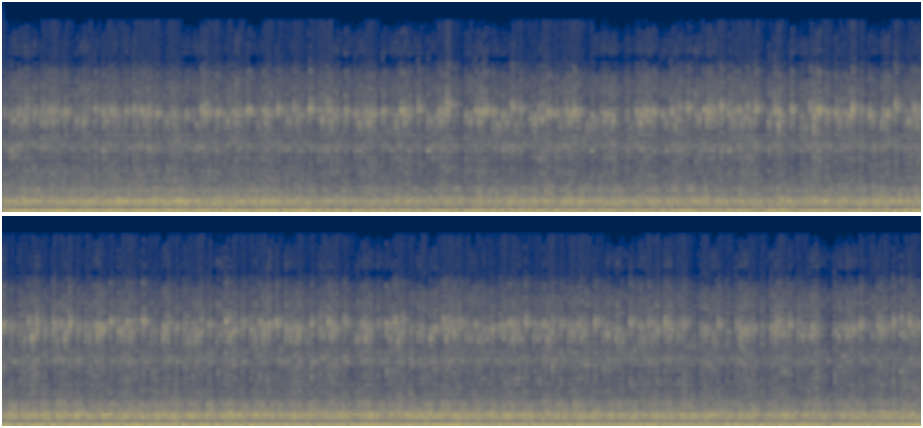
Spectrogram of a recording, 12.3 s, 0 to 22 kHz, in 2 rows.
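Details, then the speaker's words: 1978 Kawasaki Z1-R four-cylinder on the stand, first start after carbs installed, idle raised, no enricher: steady but slightly lumpy idle with an uneven hunting beat; carbs 1 and 4 good, middle carbs 2 and 3 out of sync. "one and four are pretty good two and three are not so we're gonna have to tweak those but it's still behaving weirdly"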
